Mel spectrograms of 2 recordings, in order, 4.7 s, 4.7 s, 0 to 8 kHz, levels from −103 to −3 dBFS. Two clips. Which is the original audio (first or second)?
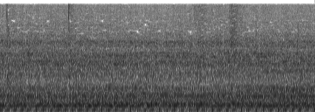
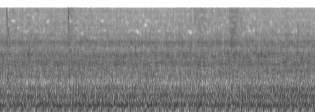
first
